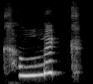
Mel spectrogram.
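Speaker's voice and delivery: very high, drawn-out little "click"; imitated click. Vlogger marking her sudden realization, imitated click. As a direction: pitch it up like a switch flipping. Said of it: "all of a sudden it was like".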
